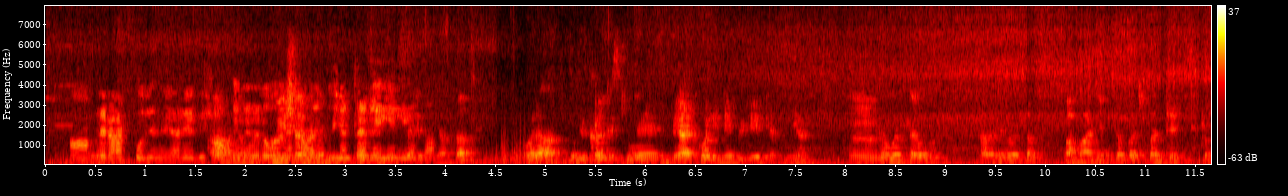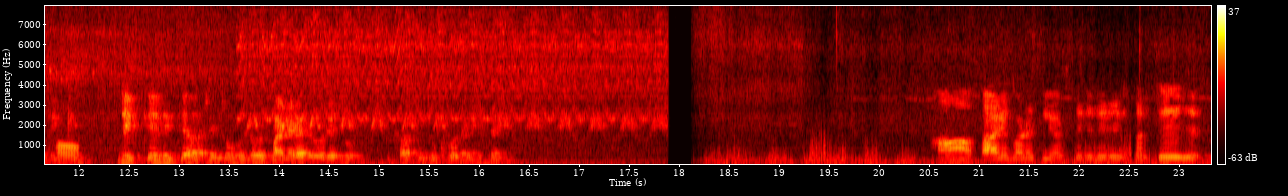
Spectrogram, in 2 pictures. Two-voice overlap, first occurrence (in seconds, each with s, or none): 1.6 s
